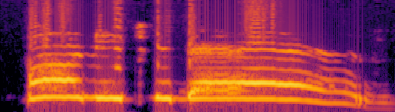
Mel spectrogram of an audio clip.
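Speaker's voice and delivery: very high, loud, slow drawn-out cry; cossack shouting. Acted. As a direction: bellow it from the walls. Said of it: "знов крикнув козак".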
